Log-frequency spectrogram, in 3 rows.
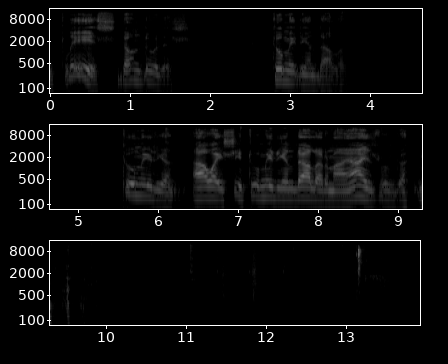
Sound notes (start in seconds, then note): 9.0 laughing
